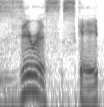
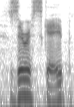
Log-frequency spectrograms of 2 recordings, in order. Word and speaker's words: xeriscape: heat in the summertime the true pronunciation of the word is xeriscape xeriscape it comes from the greek root or xeric referring to dry the main principles of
